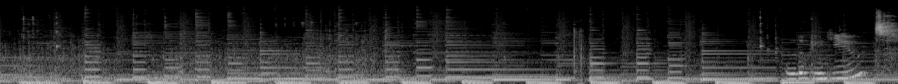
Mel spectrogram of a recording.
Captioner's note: sound of sewing machine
